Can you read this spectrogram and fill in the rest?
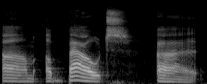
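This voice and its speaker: A woman's voice: extremely low pitch, expressive, drawn-out words, gravelly, a bit bright. A woman author answering questions about her writing in a casual conversational interview, building her thoughts in short phrases.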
